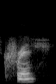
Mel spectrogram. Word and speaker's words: Chris: Yeah, my name is Chris Gambinski, C-H-R-I-S. G-E-M-B-I-N-S-K-I, and I'm a professional treasurer and compliance specialist.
